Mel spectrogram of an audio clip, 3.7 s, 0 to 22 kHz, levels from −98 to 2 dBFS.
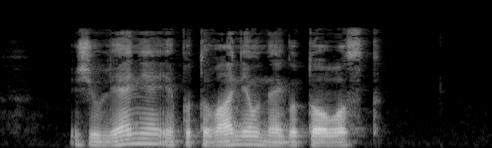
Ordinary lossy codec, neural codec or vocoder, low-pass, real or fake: Opus, 64 kbps; none; 9.9 kHz; real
